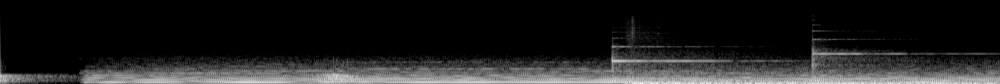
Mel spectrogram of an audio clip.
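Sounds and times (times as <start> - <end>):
ambient low drone: 0.8 - 10.0.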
